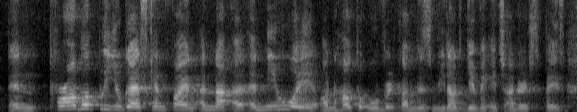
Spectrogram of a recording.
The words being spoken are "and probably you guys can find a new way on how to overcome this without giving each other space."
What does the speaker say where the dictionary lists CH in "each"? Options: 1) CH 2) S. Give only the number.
1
